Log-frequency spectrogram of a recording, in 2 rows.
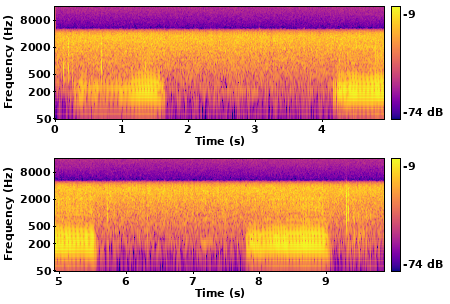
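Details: Slow, regular snores with a low, buzzing vibration on each breath in, about 17 a minute, separated by quiet pauses; snoring.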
